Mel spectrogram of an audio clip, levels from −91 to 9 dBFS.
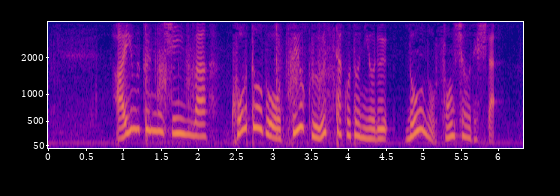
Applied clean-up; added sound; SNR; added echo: none; Skateboard; 17 dB; none.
